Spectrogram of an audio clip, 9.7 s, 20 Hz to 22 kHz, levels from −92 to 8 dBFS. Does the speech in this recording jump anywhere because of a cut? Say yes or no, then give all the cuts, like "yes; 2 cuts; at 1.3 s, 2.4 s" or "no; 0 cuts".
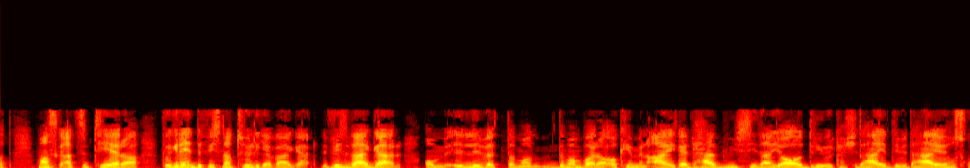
yes; 2 cuts; at 3.2 s, 6.8 s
